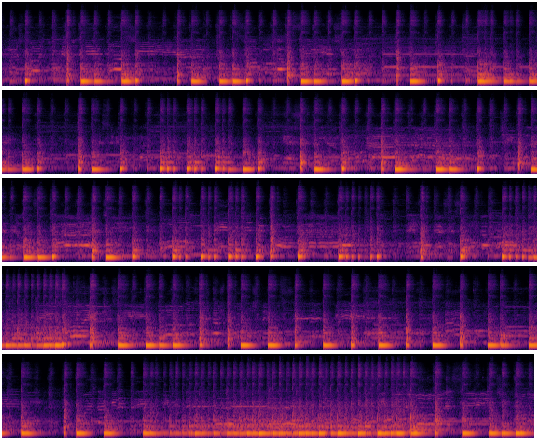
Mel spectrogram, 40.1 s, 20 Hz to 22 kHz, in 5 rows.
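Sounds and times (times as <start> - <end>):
pandeiro rhythm: 0.0 - 40.0
recorded song with singing: 0.0 - 40.0.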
